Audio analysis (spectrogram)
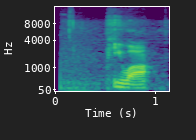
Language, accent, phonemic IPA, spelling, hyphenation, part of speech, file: English, General American, /ˈpiwɑ/, peewah, pee‧wah, noun, En-us-peewah.mp3
- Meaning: A peach palm (Bactris gasipaes), a South American palm tree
